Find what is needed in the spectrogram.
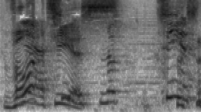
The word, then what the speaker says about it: voluptuous: Voluptuous. Teus, not churus.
